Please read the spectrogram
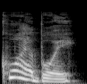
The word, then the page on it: choirboy: British English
